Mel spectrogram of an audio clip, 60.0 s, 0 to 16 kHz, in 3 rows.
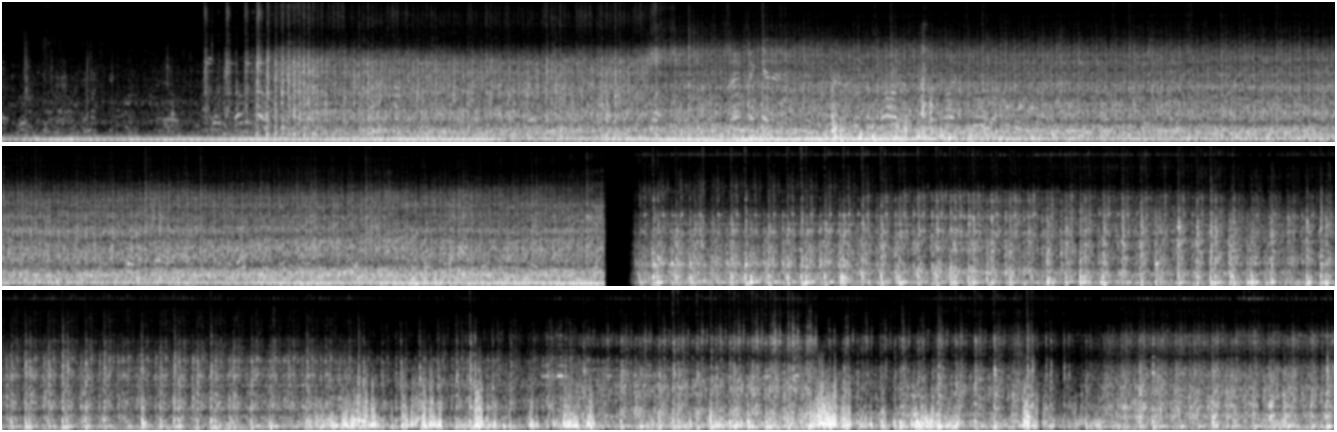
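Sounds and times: low engine hum: 0.0 - 59.9
tractor engine firing in pulses: 0.0 - 59.9.

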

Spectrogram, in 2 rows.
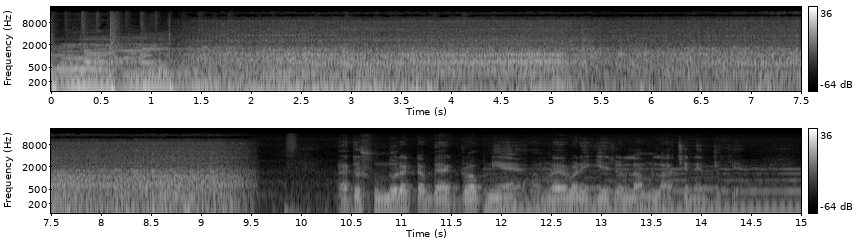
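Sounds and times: motorcycle engine: 1.2 - 9.6.

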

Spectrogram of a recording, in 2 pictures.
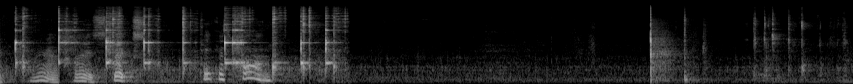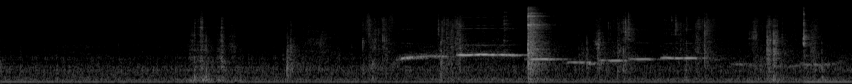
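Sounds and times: kitchen utensils clinking: 0.0 - 3.5, 13.8 - 14.2.

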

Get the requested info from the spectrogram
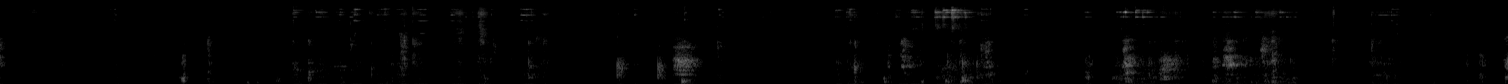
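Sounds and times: dog play sounds: 1.0 - 7.4, 8.3 - 15.0.

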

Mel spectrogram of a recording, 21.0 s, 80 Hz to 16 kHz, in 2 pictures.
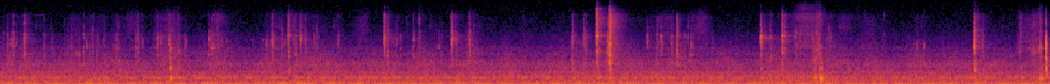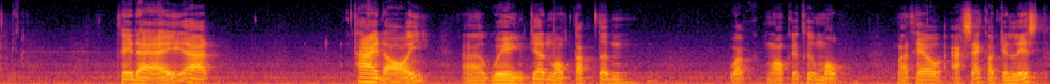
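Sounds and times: keyboard keystrokes: 0.0 - 4.8, 5.7 - 7.0
steady low hum: 0.0 - 21.0.

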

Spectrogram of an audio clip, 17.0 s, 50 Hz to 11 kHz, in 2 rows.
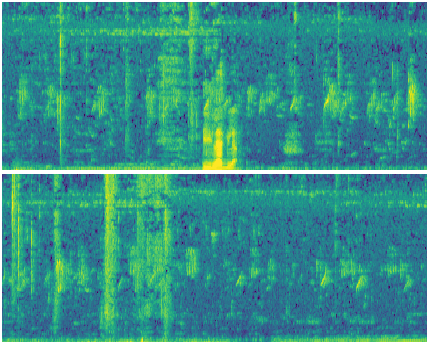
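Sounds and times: small birds chirping: 0.0 - 17.0
steady low rumble: 0.0 - 17.0
fishing line rustling and scraping: 10.4 - 12.1.

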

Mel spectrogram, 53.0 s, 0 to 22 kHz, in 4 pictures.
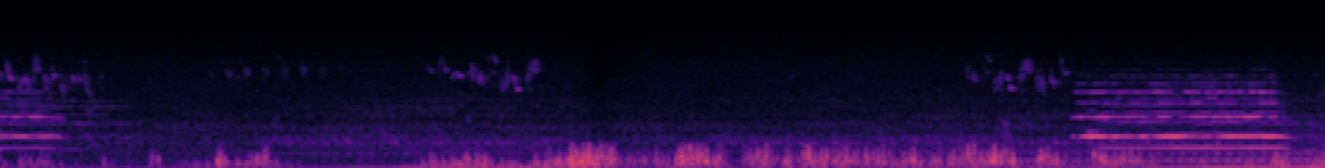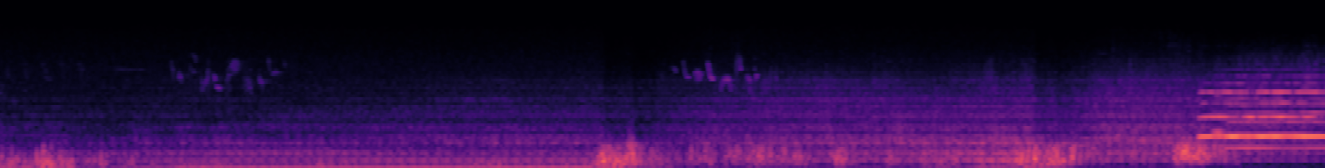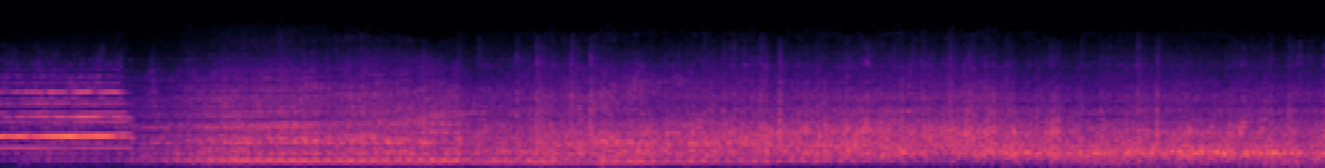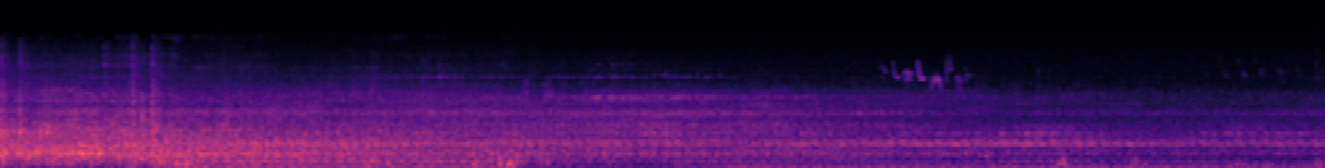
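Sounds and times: locomotive horn blast: 0.0 - 1.6, 10.6 - 13.7, 25.0 - 28.0
train passing: 0.0 - 53.0
wheels on track: 1.5 - 53.0.

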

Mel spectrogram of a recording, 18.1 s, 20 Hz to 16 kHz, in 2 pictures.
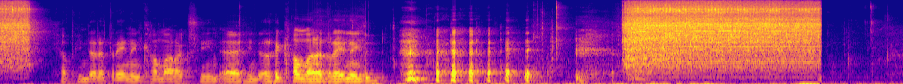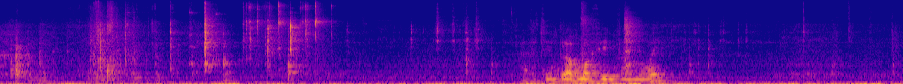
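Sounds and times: electric ratchet whirring: 0.0 - 0.4, 6.2 - 8.2
man laughing: 3.7 - 6.2.

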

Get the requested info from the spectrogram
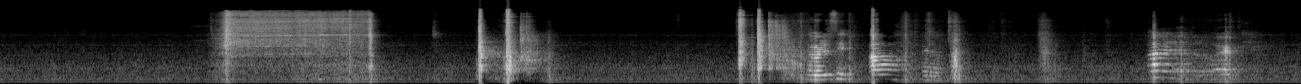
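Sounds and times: cordless drill running: 2.1 - 3.8.

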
